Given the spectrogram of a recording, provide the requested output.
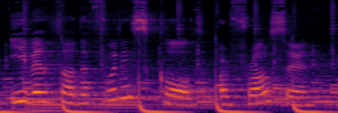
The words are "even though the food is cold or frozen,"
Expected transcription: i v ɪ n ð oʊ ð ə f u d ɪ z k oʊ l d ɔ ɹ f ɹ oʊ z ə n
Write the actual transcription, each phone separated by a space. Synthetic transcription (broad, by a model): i v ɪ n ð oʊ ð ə f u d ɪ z k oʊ l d ɔ ɹ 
